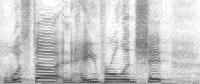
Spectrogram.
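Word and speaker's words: Worcester: As a World of Warships player, you love to say uh Wora as Warchester.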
